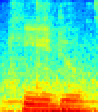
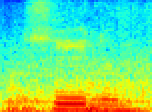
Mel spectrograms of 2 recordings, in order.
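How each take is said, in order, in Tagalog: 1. Nagsisimula ang pangalan sa tunog na K. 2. Nagsisimula ang pangalan sa tunog na SH. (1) "hindi siya Kido" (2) "Sa sa train is pag-pronounce is Shido"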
